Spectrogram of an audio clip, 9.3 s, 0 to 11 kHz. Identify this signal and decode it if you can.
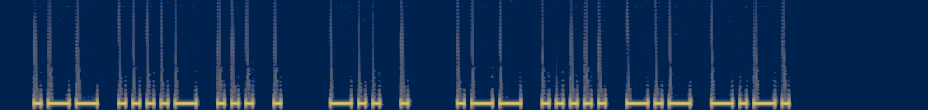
Morse code, heard as a keyed tone, about 17 wpm, 700 Hz. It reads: W4SE DE W5KC
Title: USA Callsign DE Callsign - 4 Characters - 17wpm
